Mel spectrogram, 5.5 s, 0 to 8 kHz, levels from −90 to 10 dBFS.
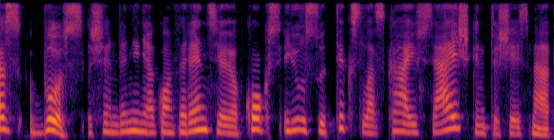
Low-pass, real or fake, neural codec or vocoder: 7.2 kHz; fake; codec, 16 kHz in and 24 kHz out, 1.1 kbps, FireRedTTS-2 codec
